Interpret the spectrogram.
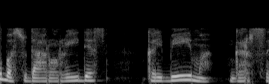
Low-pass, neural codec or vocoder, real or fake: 5.4 kHz; none; real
